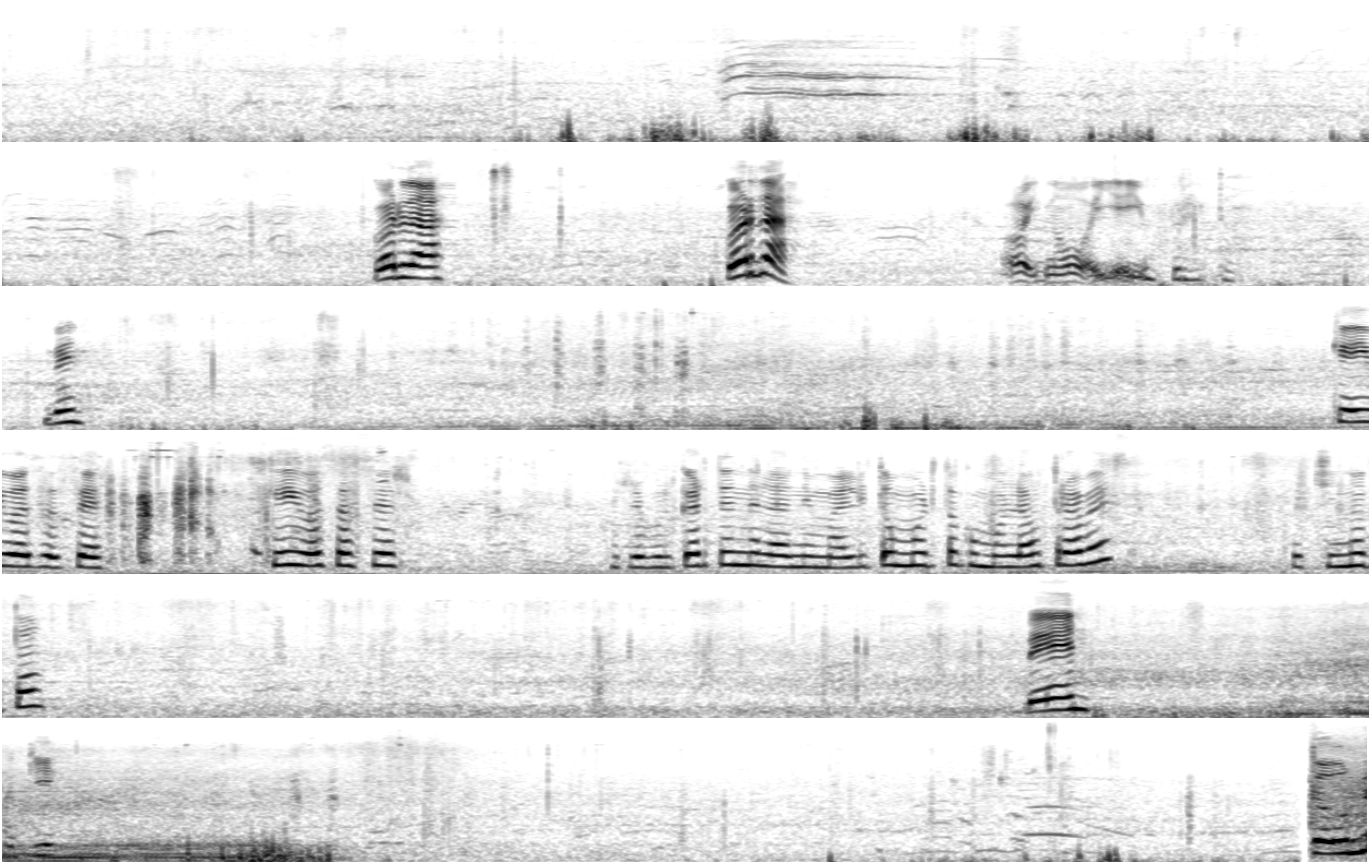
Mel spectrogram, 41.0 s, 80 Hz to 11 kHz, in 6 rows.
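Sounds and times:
vehicle engine passing by: 14.4 - 37.4
dog panting: 14.5 - 24.3, 25.4 - 31.1, 35.4 - 36.8.

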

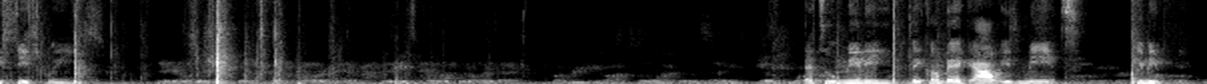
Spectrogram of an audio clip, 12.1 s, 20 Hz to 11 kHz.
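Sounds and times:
cards being shuffled: 1.0 - 3.4
card snap: 2.0 - 2.9.

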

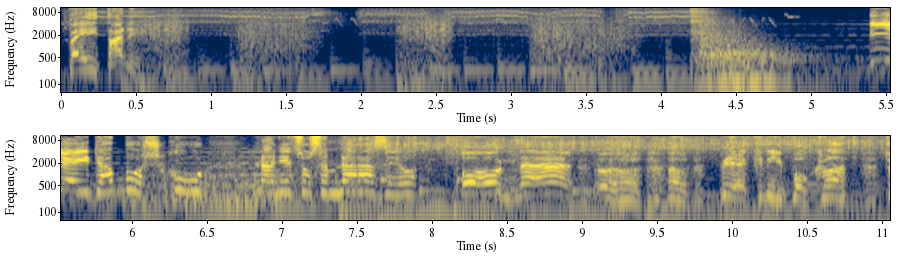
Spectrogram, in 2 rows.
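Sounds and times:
cartoon digger scraping soil: 0.0 - 4.1
background music: 0.4 - 11.0.

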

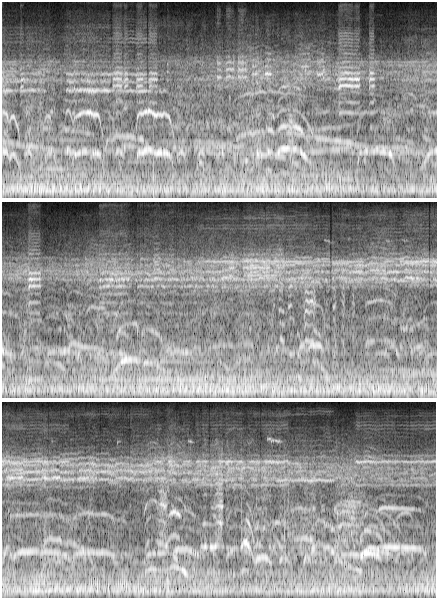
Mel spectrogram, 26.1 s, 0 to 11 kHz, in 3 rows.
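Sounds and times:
crowd shouting: 0.0 - 26.0
motorcycles rumbling at low speed: 0.0 - 26.0.

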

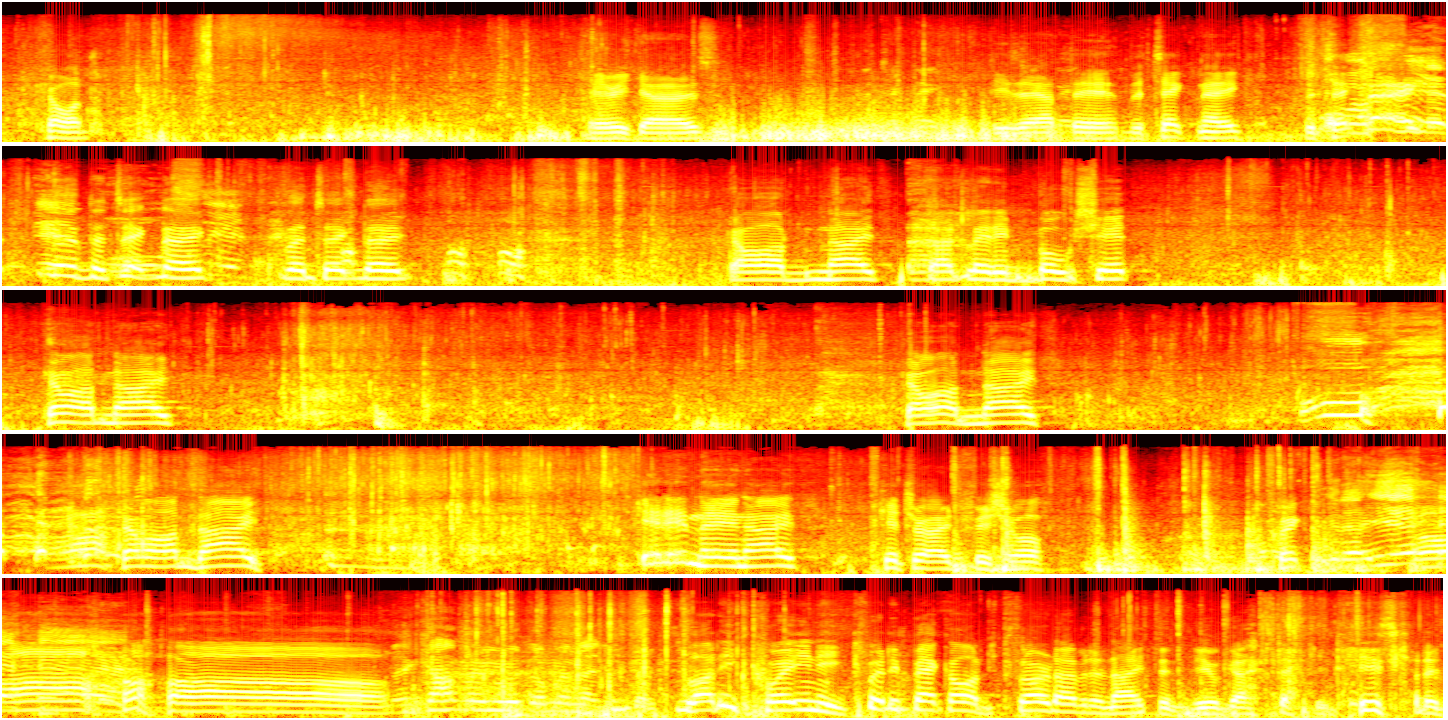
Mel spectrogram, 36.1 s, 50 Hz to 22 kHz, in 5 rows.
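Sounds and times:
wind buffeting microphone: 0.6 - 7.0, 11.6 - 14.7, 16.3 - 18.5, 25.7 - 36.0.

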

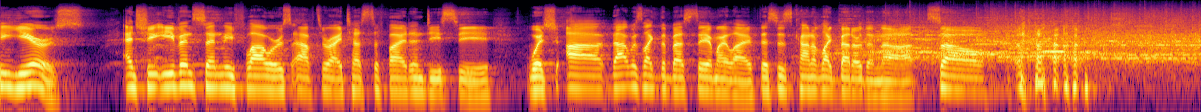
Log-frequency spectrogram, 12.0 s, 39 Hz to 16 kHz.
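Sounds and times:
audience cheering: 7.9 - 12.0
audience applauding: 8.1 - 12.0.

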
